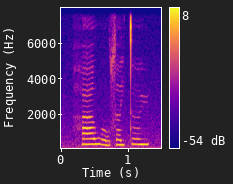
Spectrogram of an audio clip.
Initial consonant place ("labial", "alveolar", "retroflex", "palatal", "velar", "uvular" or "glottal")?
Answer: glottal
